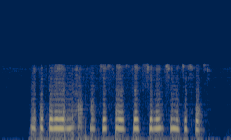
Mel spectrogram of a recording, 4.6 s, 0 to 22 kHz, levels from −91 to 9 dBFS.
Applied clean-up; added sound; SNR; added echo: neural separator model SepFormer WHAMR!.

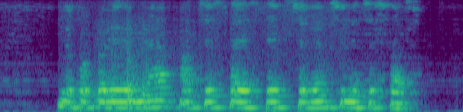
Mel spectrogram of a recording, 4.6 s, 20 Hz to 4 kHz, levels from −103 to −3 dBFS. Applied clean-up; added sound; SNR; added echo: neural separator model SepFormer DNS4.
